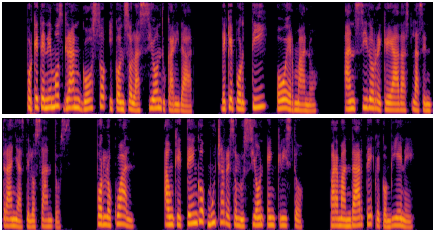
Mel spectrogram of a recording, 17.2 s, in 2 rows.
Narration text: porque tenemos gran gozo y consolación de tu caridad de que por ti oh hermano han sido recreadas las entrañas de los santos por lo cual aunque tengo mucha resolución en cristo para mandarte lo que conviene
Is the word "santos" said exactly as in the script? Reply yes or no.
yes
